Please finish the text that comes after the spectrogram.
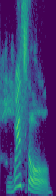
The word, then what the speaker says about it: whistle: Whistle. Whistle. Yes. Ini ada 2 nih silent lettersnya. Do you know which one? Whistle. L. Yang mana aja? L. Masa L? Yes, T. Justru T-nya. Whistle. T-nya nggak bunyi.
